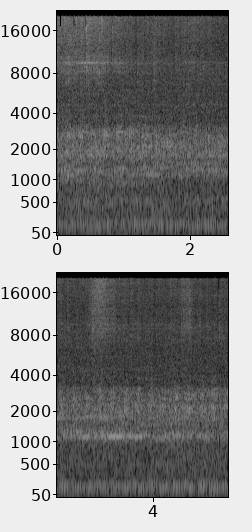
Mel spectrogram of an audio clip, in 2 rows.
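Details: 2005 Dodge Ram 1500 V8 with catalytic converters replaced by straight pipes, after the leaking joints were sealed with exhaust putty: deep, steady idle with no ticking or puffing. Exhaust sounds sealed.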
